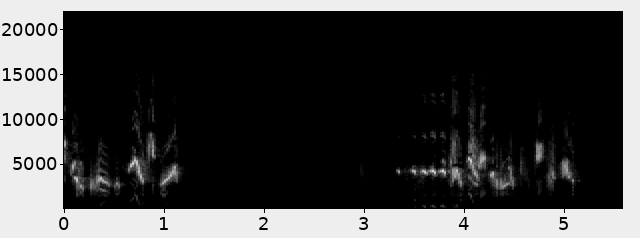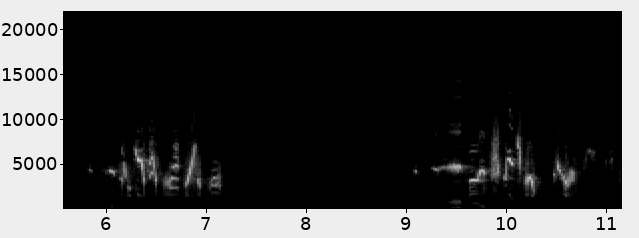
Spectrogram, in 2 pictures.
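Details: Daurian redstart (Phoenicurus auroreus): four separate bursts of high, sharp chirps and scratchy twitters, each about a second long, coming roughly every three seconds against a silent background.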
